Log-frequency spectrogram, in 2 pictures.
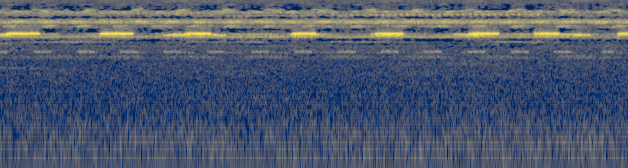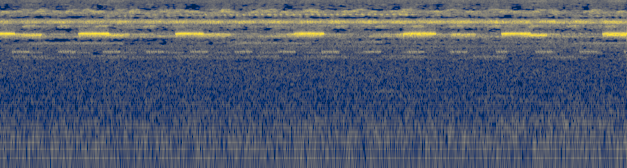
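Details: Evening cricket chorus in a peaceful park: continuous shrill trilling with rhythmic pulsed chirps recurring roughly once a second, many insects calling together over faint low ambient rumble.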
